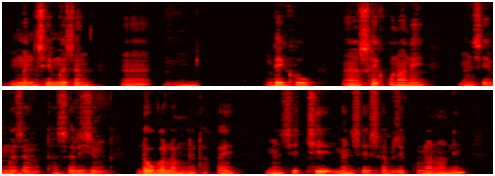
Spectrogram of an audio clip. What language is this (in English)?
Bodo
